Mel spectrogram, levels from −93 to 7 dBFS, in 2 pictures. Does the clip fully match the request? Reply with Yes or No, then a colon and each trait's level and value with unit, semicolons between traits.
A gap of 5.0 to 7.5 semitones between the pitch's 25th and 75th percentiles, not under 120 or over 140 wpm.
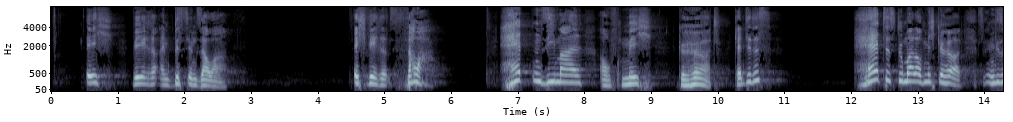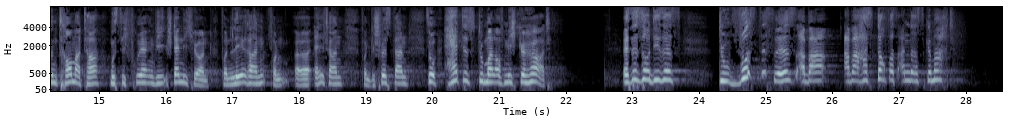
Yes: wide, 5.5 semitones; average, 130 wpm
